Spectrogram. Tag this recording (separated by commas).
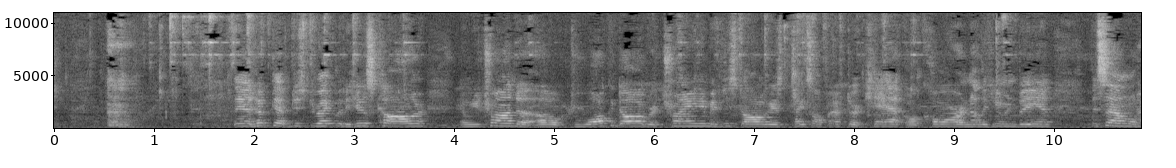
Speech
